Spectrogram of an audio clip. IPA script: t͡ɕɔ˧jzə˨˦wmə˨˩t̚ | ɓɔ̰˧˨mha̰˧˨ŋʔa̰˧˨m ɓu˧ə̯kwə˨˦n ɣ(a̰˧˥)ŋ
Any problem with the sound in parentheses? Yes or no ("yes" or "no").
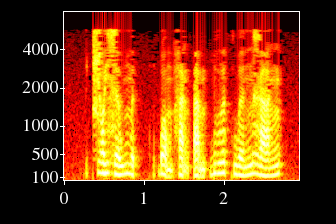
yes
